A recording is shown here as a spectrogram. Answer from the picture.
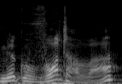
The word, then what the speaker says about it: Mirko Votava: Oh, und das ist auch noch so ausgesprochen, wie ich es noch nie in meinem Leben gehört habe, aber vermutlich eben richtig. Mirko Votava, so auf der ersten Silbe, stark.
